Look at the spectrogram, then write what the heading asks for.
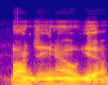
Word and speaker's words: Bongino: Well, so, hey, from what I seen, how do you pronounce that? Bongino, Hundino, Don bon, Hundito. Bongino, yeah, Don Bongino.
